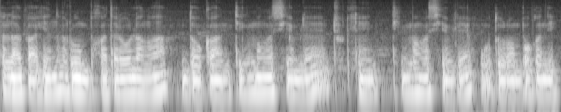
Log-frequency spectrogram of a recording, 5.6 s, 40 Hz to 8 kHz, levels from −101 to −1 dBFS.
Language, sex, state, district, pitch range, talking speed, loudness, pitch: Mizo, male, Mizoram, Aizawl, 95-105 Hz, 245 wpm, -15 LUFS, 100 Hz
